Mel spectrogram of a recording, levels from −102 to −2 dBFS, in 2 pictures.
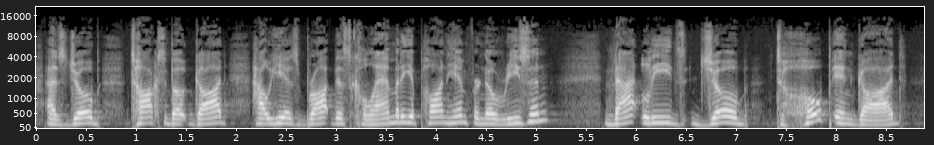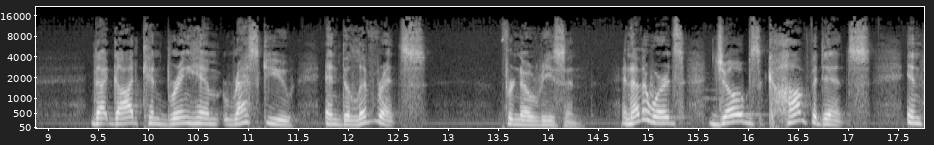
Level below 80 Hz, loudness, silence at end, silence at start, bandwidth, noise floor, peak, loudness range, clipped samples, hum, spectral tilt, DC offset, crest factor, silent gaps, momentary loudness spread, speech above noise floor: -60 dBFS; -20 LUFS; 0 s; 0 s; 15.5 kHz; -54 dBFS; -2 dBFS; 3 LU; under 0.1%; none; -4.5 dB/octave; under 0.1%; 18 dB; none; 9 LU; 35 dB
